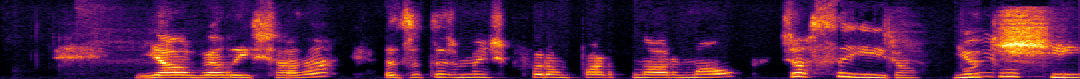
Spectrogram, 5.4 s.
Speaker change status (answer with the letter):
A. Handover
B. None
A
